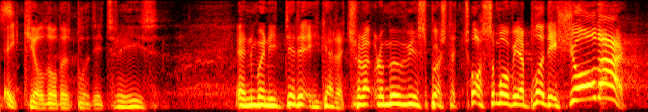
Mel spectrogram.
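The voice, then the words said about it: Put-on Scottish accent. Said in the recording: “this Scottish reporter ... In my bloody accent.”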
